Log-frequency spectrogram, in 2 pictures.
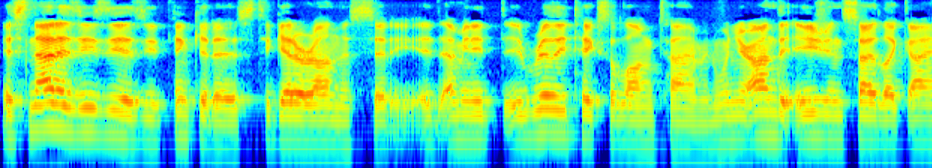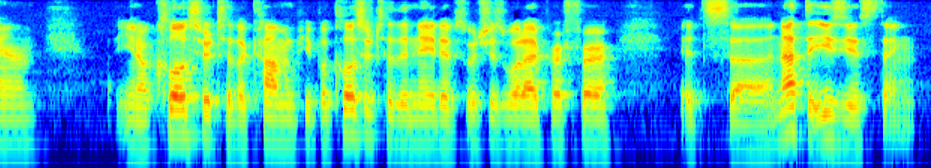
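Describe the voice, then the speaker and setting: Medium in pitch, fairly quick, and fairly bright in tone, this man is a vlogger based in Istanbul. He talks casually to the camera, wandering through a story with lots of ums and frequent restarts.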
